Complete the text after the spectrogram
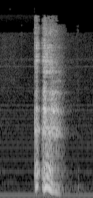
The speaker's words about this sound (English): clears his throat.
